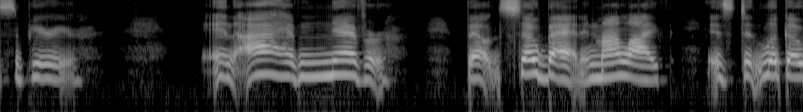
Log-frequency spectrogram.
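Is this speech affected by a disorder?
Yes: cerebral palsy; present from birth.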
